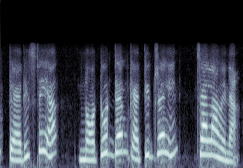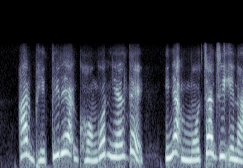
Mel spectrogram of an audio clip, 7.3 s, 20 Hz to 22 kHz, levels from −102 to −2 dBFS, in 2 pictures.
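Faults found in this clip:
AMR wideband (HD Voice) codec running at a low-rate mode across the whole speech clip. Damage plainly audible throughout: rough, raspy texture on the speech, consistent with a rate near 8.85 kbit/s, one of the two bottom modes. Component: the codec's pulse-excited vocal tract model, starved of bits, cannot track fine spectral detail. Upper band above 6.4 kHz is synthetic, noise-shaped fill. Hard ceiling with no content above 7.5 kHz.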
